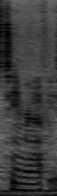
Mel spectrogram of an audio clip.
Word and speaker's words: Team Raffi: Someone tried to correct me on that and say that I was saying it wrong. I actually checked with Jason, the owner of ELLIOTT, and they told me it was Team Raffi.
